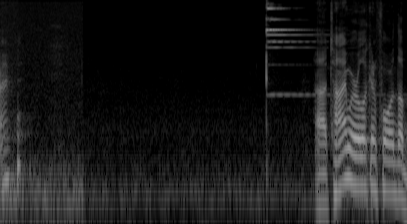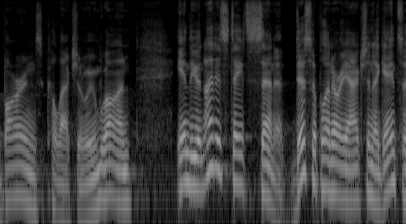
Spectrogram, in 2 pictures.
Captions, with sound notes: Incorrect. (bell rings, time expires) We were looking for the Barnes Collection. In the U.S. Senate, disciplinary action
